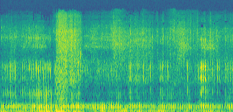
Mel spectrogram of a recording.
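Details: Purring from Totoshka, a small kitten with three legs, deep and continuous with a pulsing low buzz; a brief rustling burst near the first second interrupts the rumble.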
